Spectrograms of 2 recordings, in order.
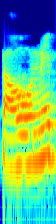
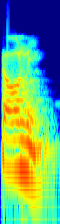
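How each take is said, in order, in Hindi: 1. पहला स्वर 'cow' में 'ow' जैसा सुनाई देता है। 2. पहला स्वर 'law' में 'aw' जैसा सुनाई देता है। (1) "अगर आपको दिक्कत होता है तो आप टाउनी पढ़ लो" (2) "लेकिन इसको करेक्ट प्रोनाउंसिएशन है टॉनी"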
